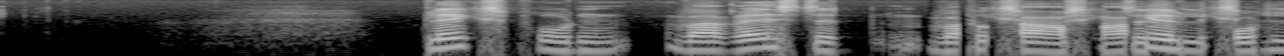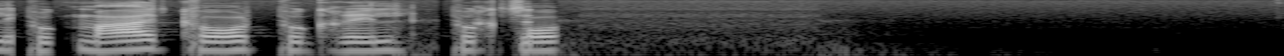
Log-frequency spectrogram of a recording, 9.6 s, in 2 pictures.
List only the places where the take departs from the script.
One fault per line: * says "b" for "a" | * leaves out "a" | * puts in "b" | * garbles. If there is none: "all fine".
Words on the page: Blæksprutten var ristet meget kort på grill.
* garbles
* garbles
